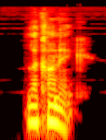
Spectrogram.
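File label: "laconic", Australian English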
